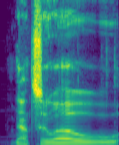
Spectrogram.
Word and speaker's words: Natsuo: Hello, Natsu Onigiri. Natsuo Onigiri, yeah, Natsuo. I knew I was saying it wrong.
